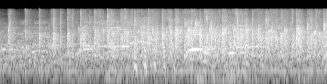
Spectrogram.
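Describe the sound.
An audience claps steadily for several seconds, a dense, continuous crackle of many hands that holds at a fairly even loudness, with a few voices faintly audible underneath.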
